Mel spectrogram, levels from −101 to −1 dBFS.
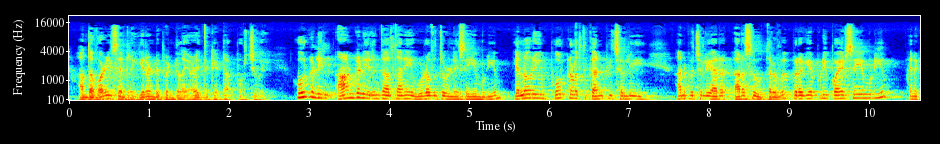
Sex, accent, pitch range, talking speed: male, native, 105-140 Hz, 165 wpm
